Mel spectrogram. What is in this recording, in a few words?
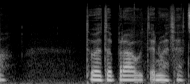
"brawd", Welsh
